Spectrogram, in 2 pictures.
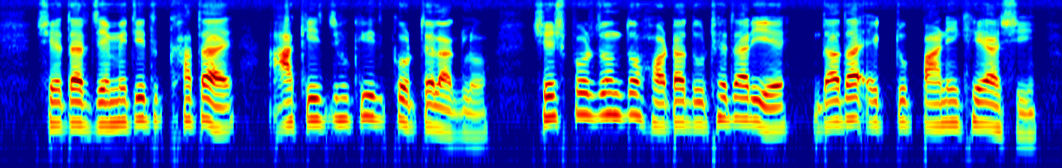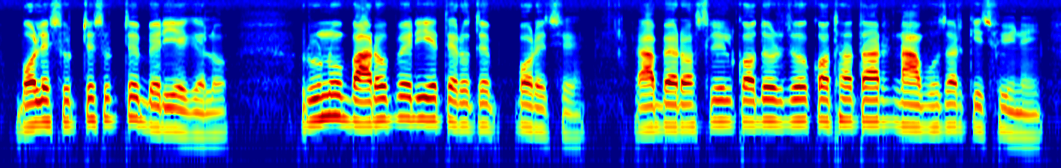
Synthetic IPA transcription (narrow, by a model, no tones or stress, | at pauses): ʃet̪aɾd͡ʑemit̪̬it̪kʰat̪ae | a̰kid͡ʑʱukikoɾt̪elaɡlo̰ | ʃeʃpɔɾd͡ʑont̪̬oɦɔʈat̪uʈʰed̪aɾijed̪ad̪aʔek̚ʈupanikʰeeaʃi | boleʃuʈt̪eʃuʈ̚t̪ebeɾijeɡɛlo | ɾunubaɾopeɾijet̪eɾot̪epoɾet͡ɕʰḛ | ɾabaɾɔslilkɔd̪oɾd͡ʑokɔt̪ʰat̪aɾnabʱod͡ʑaɾkit͡ɕʰujnej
